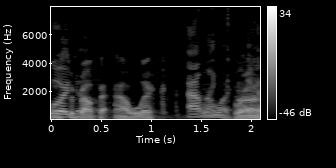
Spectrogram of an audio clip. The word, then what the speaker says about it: Alec: Alec. Bradley. Alex.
